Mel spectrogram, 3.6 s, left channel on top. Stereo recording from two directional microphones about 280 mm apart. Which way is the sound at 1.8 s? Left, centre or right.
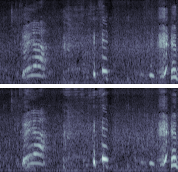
Centre.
